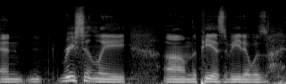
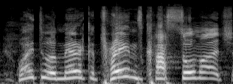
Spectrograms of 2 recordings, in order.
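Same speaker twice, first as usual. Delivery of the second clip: very high, very loud, bad unplaceable European accent; 14 dB louder than usual. Mimicking European people riding American trains, terrible unplaceable accent. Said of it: "I don't know what accent that was".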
